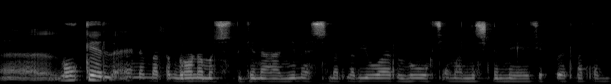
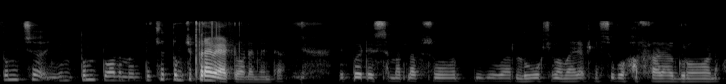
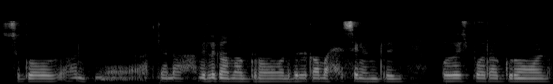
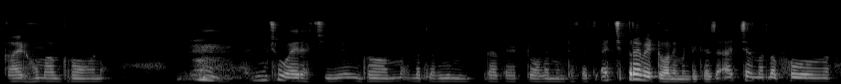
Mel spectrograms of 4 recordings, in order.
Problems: constant background noise, low volume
